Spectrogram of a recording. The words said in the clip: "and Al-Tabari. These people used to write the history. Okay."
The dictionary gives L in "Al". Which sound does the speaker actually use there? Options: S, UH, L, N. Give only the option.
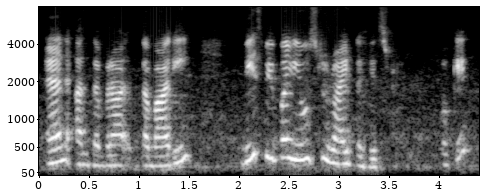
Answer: N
